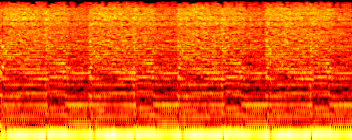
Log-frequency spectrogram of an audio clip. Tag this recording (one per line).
industrial
grind
machinedubstep
glitch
